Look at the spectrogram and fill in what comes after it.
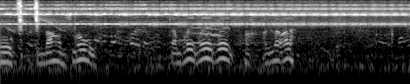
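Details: Apollo, a young chimpanzee, cries because he is hungry and wants his father to feed him milk: a run of arched, wavering whimpers rising and falling, about eight in four seconds, then quiet. Steady insect buzzing and two sharp clicks near the start.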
